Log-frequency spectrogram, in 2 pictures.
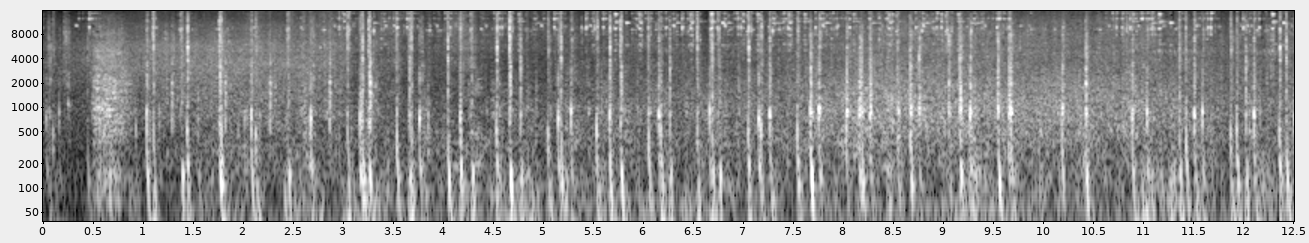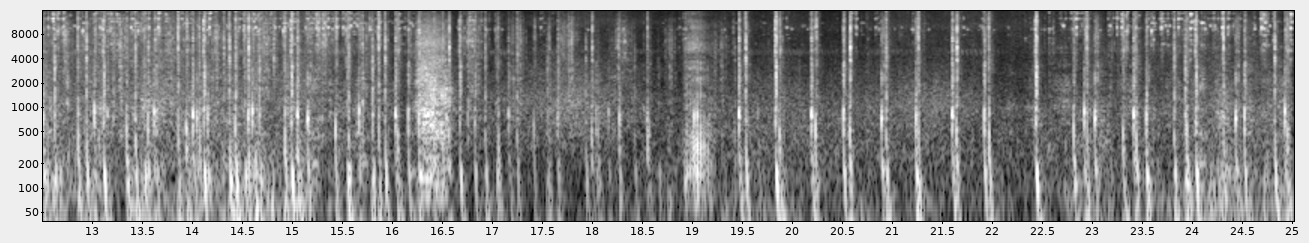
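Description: Steady, rhythmic clip-clop of Roach the horse's hooves in The Witcher 3 video game, continuous and fairly loud throughout, with occasional heavier beats as the gait shifts.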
